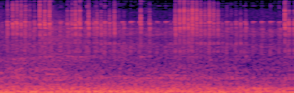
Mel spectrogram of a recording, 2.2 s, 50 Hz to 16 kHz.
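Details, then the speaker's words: Camera gimbal rated for 3.2 kg payload carrying too light a camera: low, uneven wavering buzz as gimbal motors vibrate and oscillate because the payload is too light. "Ini bergetar karena apa? Kameranya terlalu ringan ya, ini pun."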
